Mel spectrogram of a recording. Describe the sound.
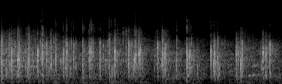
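Audience applause greeting a speaker as he is introduced: brisk, lively clapping from a group of people, dense and moderately loud across a few seconds, with no voices on top.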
